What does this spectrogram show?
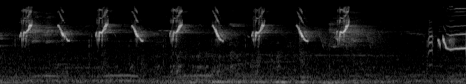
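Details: Mimicking long-tailed shrike in steady song: a high slurred whistle repeated about twice per second, eight times, ending in a short lower whistled phrase.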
